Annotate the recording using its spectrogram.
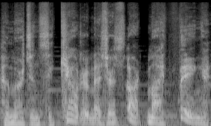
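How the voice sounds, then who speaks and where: A put-on character voice at a moderate pace. Clear music plays in the background. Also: man. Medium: fan dub. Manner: authoritative, steady.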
